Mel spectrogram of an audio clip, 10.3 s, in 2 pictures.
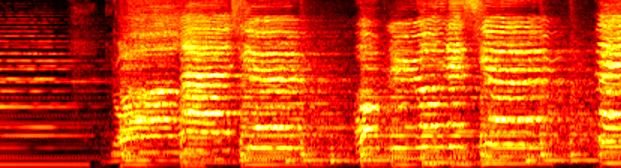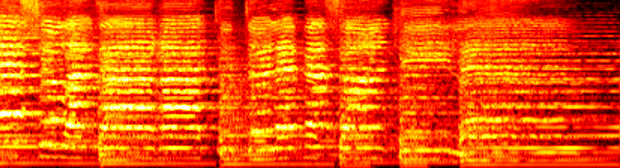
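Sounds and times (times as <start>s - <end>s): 
children singing a hymn of praise: 0.8s - 10.2s.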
